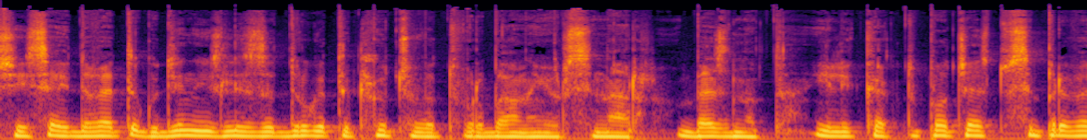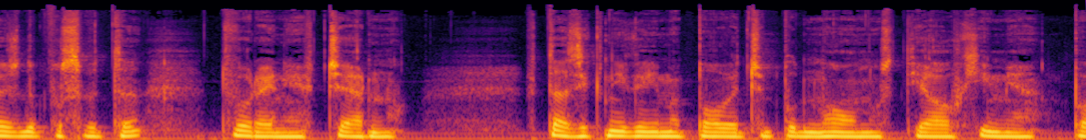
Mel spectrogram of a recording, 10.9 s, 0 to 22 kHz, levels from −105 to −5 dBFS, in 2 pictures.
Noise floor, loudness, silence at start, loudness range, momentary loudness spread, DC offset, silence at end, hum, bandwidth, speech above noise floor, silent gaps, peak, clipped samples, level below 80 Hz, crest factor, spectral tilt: -45 dBFS; -19 LUFS; 0 s; 2 LU; 5 LU; under 0.1%; 0 s; none; 16.5 kHz; 26 dB; none; -6 dBFS; under 0.1%; -44 dBFS; 14 dB; -6 dB/octave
